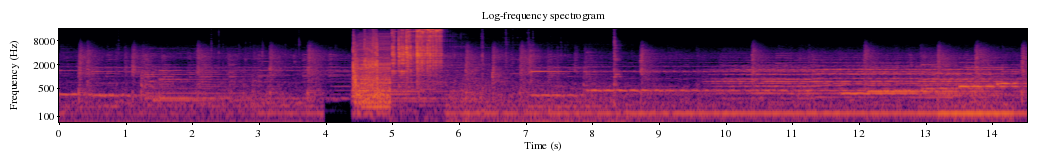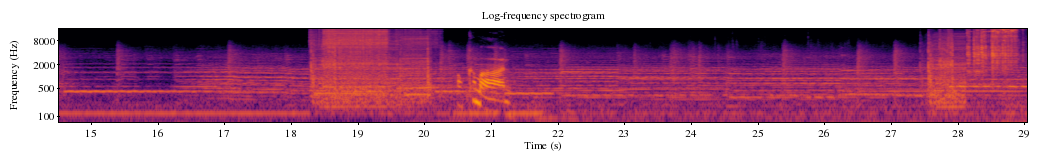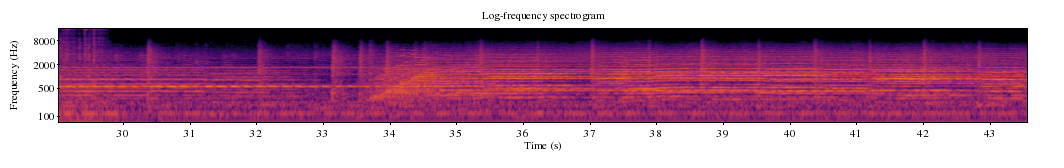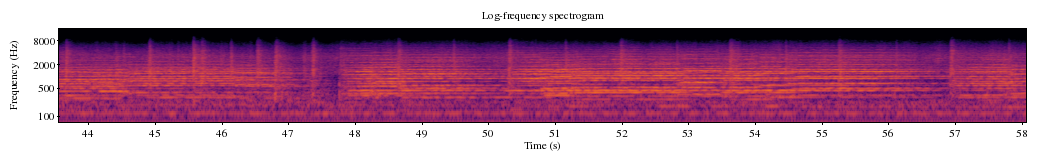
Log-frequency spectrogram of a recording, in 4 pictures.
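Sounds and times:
background music: 0.0 - 58.0
coins clattering into tray: 4.4 - 6.5, 27.4 - 29.8.

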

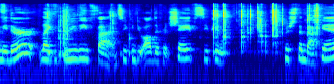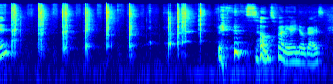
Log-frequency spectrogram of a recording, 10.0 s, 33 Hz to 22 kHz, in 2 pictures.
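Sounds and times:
plastic pop tube clicking: 3.2 - 8.2.

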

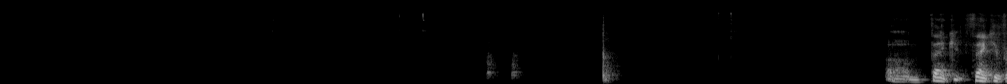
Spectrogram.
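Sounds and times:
computer mouse clicks: 2.7 - 2.9, 4.0 - 5.3, 7.1 - 7.5.

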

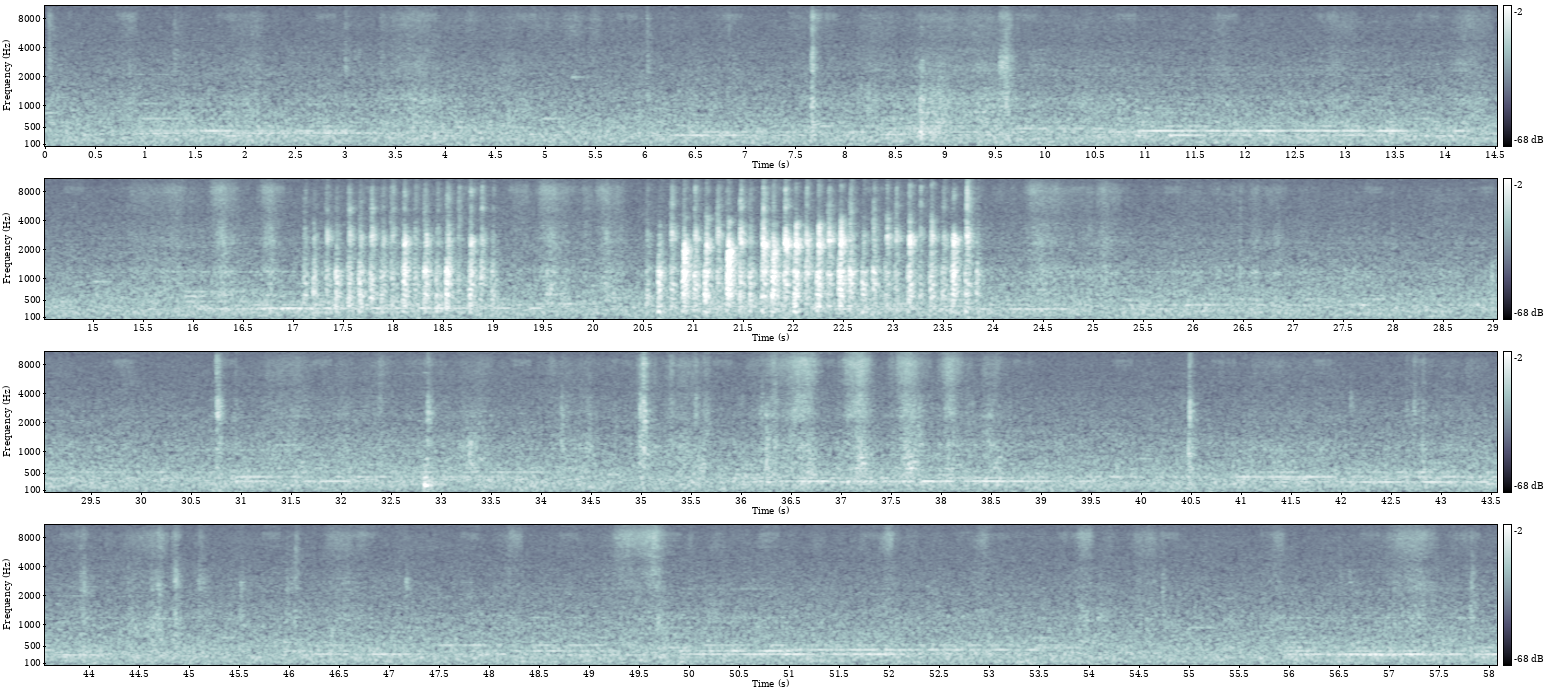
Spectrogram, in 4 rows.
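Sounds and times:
steady hiss: 0.0 - 58.0
soft brushing on skin: 15.3 - 20.6, 24.1 - 25.5, 31.0 - 38.8, 49.1 - 50.9, 51.7 - 55.0, 55.7 - 58.0
rapid hand tapping on body: 17.1 - 19.1, 20.5 - 23.9.

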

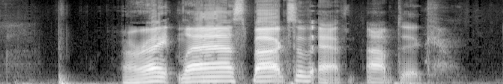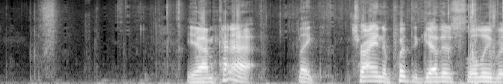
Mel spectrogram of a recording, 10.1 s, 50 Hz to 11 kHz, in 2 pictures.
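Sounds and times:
plastic shrink wrap tearing: 6.2 - 10.0.

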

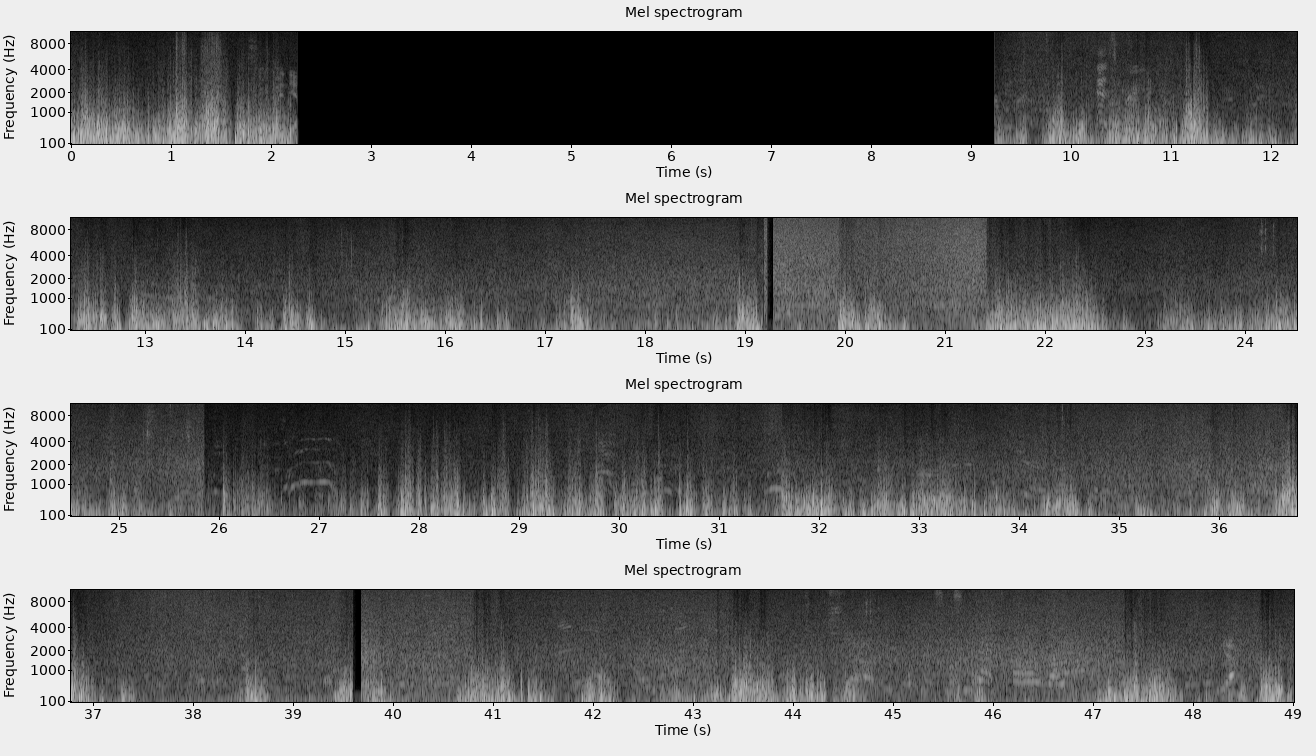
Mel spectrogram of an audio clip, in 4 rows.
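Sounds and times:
strong wind buffeting microphone: 0.0 - 2.3, 9.2 - 49.0.

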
